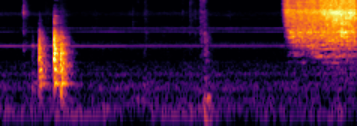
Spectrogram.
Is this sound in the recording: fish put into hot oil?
yes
